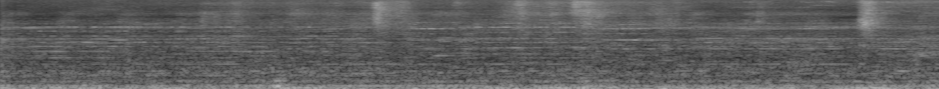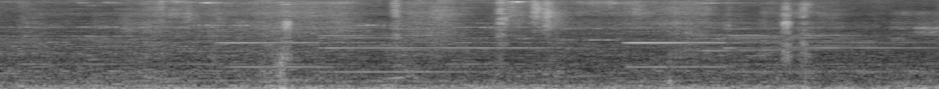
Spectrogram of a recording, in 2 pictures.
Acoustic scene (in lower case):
bus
